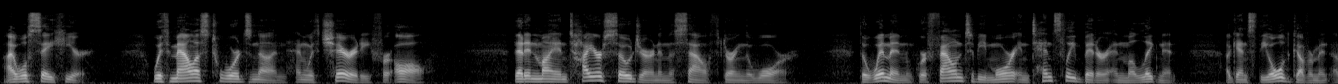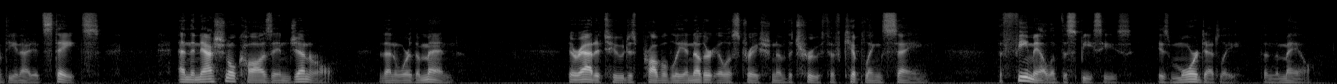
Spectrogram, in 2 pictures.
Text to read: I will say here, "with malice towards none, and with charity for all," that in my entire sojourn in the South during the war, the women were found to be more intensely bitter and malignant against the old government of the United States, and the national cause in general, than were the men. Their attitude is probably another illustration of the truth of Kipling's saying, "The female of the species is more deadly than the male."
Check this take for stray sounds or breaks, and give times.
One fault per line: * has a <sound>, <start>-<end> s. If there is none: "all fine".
all fine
